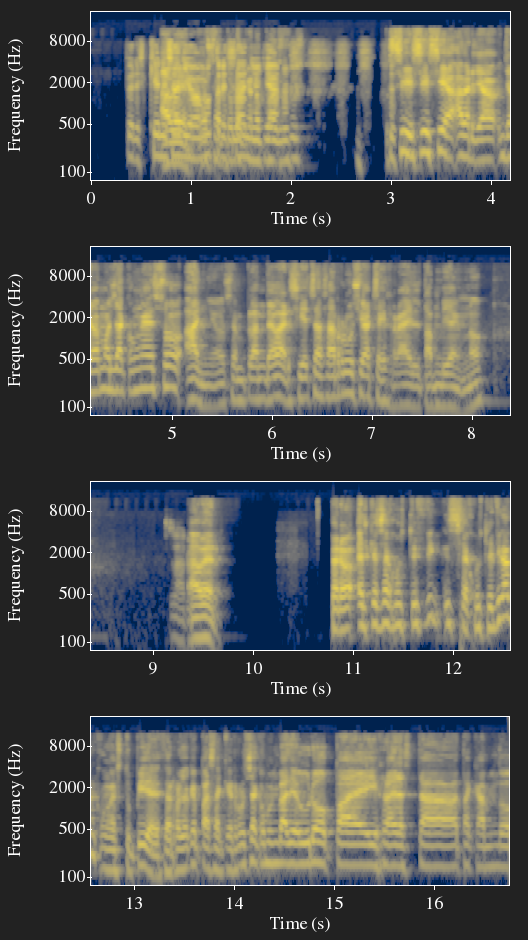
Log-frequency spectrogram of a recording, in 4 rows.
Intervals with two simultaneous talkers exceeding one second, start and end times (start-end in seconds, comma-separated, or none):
0.7-2.0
